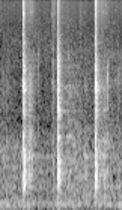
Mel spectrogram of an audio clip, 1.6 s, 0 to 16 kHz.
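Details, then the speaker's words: Yamaha Mio M3 125 scooter with rough engine sound, magneto removed and engine turned by hand at the fan: sharp evenly spaced clicking about two a second; slack cam chain from a broken cam chain tensioner. "Nah ada suara ceklek ceklek gitu bro Nah dengan tuh nah ini yang bikin kasar"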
